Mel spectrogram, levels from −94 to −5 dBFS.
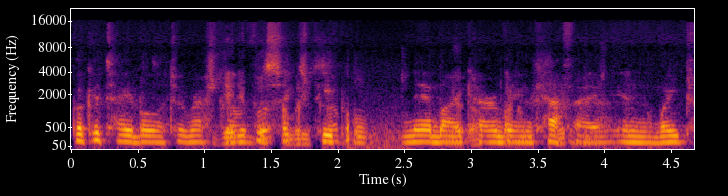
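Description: A speech recording, and the whole way through it carries an echo with no canceller: the far end is evidently playing the call out of a loudspeaker, its microphone picks that back up, and nothing strips it out, so every phrase returns roughly a third of a second later, after the trip through the network. The copy sits about 22 dB under the direct speech, and it comes back thinner than the original, trailing everything said. Around 2.07 to 2.14 s there's a short concealed packet loss, where about 40 ms never made it to the decoder in time. The receiver papered over the gap by carrying on the last bit of sound and then blending back into the real signal, so you get a brief smear or wobble rather than an outright hole. Hard on its heels, from about 2.15 to 2.50 s, a longer stretch of roughly 320 ms is simply not the real audio any more. It's all synthetic fill, the last sound dragged out as a decaying buzz or hiss, never dropping to true silence, before the genuine speech resumes further along with that chunk gone for good. 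That behaviour points to a long network dropout as the likely cause, with the receiver's concealment covering the whole gap.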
